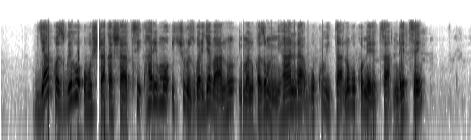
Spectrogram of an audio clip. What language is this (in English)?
Kinyarwanda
